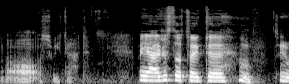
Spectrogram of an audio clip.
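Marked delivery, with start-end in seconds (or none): 0.1-1.1 tender whisper. Real, not acted. Soft tender word to ferret.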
